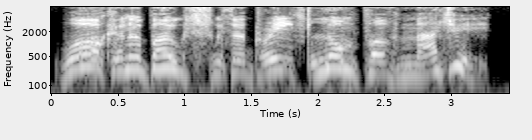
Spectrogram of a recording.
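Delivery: pirate musing. A narrator's reading. Pirate eyes gargoyle.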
